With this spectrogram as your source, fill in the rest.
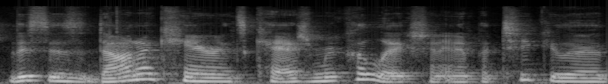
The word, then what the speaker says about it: Karan: Because you have been talking about this fragrance from the house of Donna Karen, or Karan, some people say it like that, but Donna Karen.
